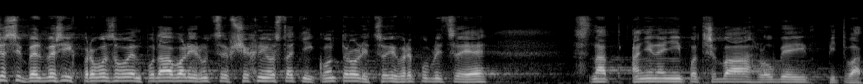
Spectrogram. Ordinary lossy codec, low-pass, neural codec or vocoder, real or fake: MP3, 48 kbps; 9.9 kHz; none; real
